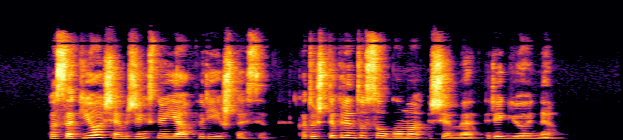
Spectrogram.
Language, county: Lithuanian, Vilnius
